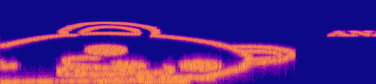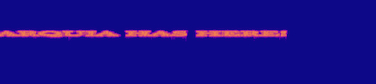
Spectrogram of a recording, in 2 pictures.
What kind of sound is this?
strange alien sound
I don't know, it seems like an alien sound or something like that.
abstract, digital, noise, strange, virtual, weird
